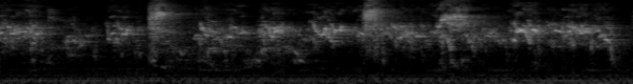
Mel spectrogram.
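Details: Flirting budgies: short loud squeaky chirps and scratchy warbled notes tumble out in rapid, irregular succession, with a few sharp high squeaks.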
